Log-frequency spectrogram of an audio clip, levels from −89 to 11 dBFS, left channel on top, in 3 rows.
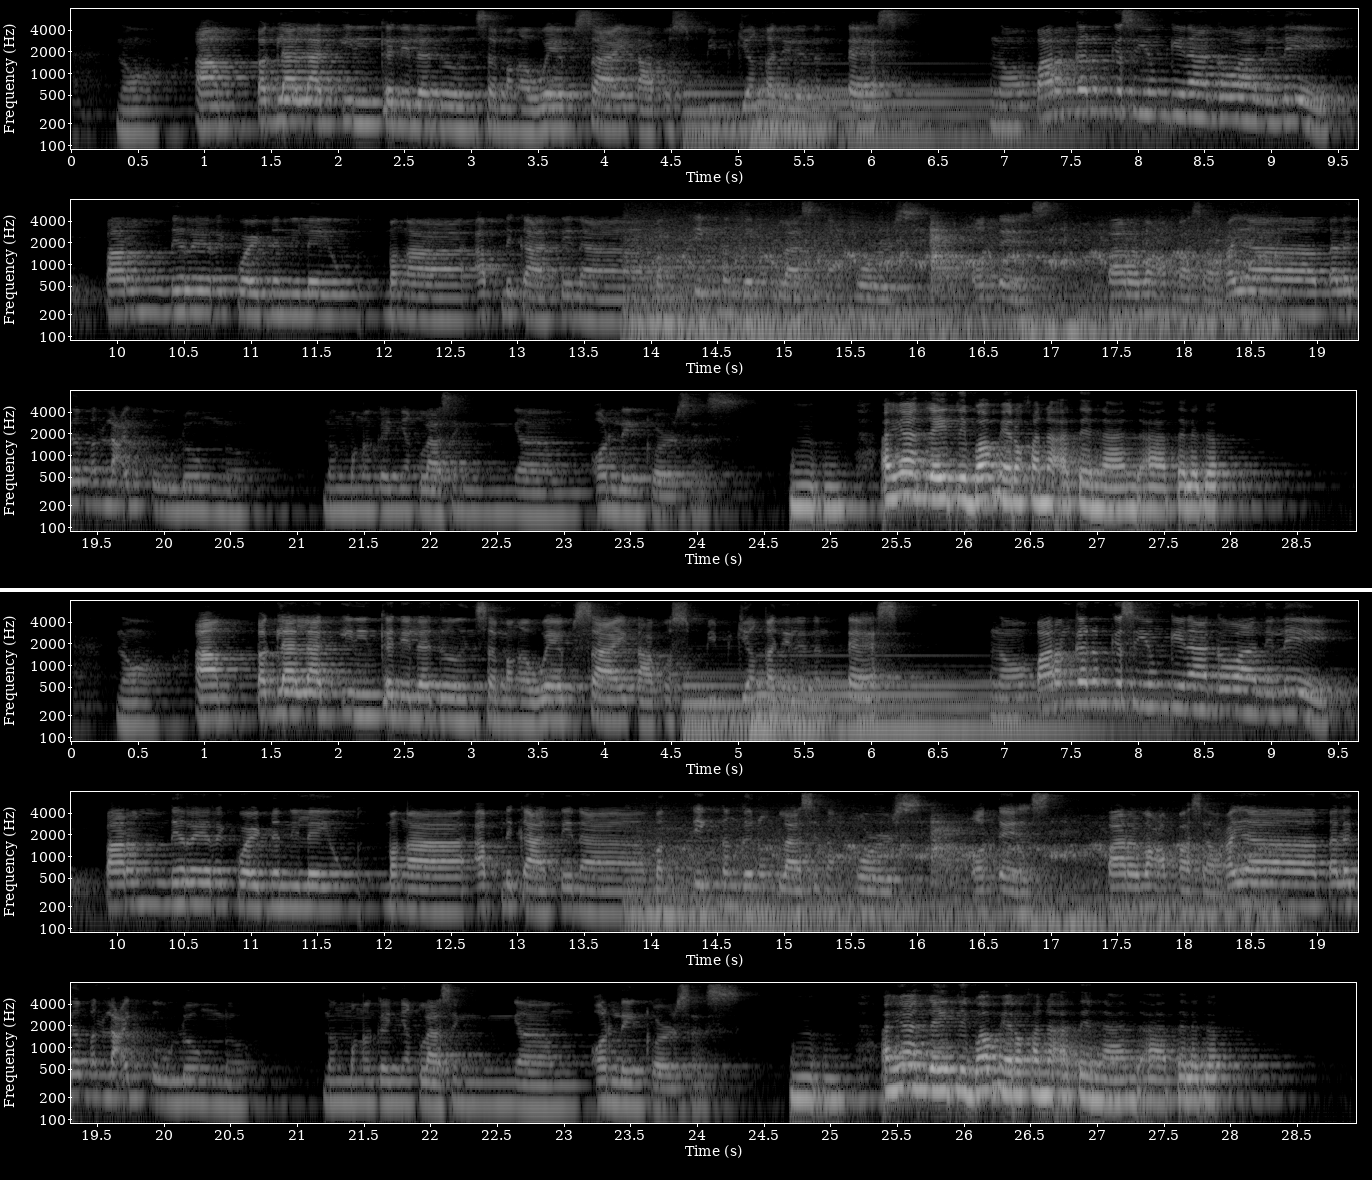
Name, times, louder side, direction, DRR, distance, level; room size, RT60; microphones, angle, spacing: voice 1, 0.3-0.6 0.9-6.2 6.9-9.4 9.9-16.0 16.4-17.0 17.4-20.6 21.2-24.3, right 3 dB, 25° right, 6 dB, 0.6 m, -39 dB
sound 1, 4.6-8.8, right 6 dB, 75° right, 0.4 m, -45 dB
sound 2, 13.8-18.8, left 2 dB, 65° left, 0.8 m, -43 dB
voice 2, 24.7-25.1 25.4-27.9, left 3 dB, 25° left, 7 dB, 0.5 m, -29 dB
12.0 x 11.5 x 2.3 m, 1.1 s
head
